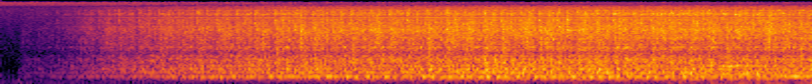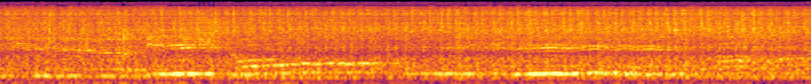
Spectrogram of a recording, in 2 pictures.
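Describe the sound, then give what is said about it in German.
Steady whirring of a sewing machine stitching curtains for a music room, a continuous mechanical drone that holds at an even level for the whole stretch after a quick fade-in. “Ich nähe Gardinen fürs Musikzimmer.”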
